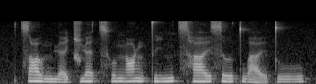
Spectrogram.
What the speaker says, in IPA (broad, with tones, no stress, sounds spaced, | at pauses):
t͡s ɑ˥˩ ʊ̯ n̪ ɥ ɛ̰˨˩ t͡ɕ ɥ ɛ˥˩ t͡sʰ ʊ˥ ŋ ɑ˥˩ ŋ t̪ i˧˥ ŋ t͡sʰ a˧˥ ɪ̯ s ɹ̩˧˥ t̪ w a̰˨˩ ɪ̯ t̪ u˥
